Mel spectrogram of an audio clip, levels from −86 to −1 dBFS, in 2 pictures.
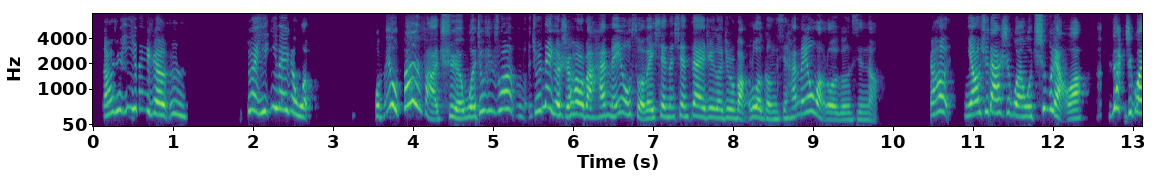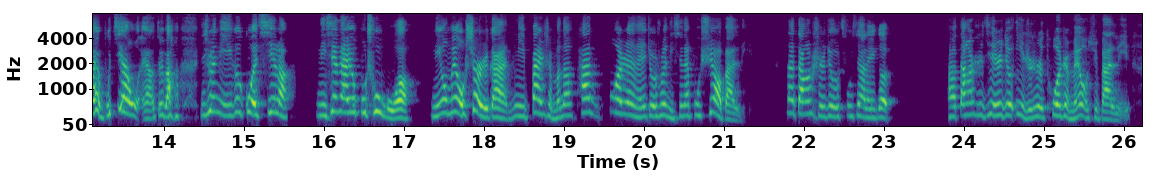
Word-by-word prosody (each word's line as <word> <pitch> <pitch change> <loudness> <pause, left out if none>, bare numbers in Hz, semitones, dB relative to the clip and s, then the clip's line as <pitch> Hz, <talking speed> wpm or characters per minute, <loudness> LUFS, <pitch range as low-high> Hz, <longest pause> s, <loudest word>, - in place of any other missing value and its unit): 然 285 - +1
后 350 - -2
就 420 - +1
意 435 - -8 0.2
味 400 - -1
着 320 -4 +6
嗯， 310 -5 -6 0.7
对， 425 0 -1
意 - - -4 0.3
味 435 - 0
着 370 - 0
我 270 -3 0 0.7
我 285 - +1
没 280 - -12
有 285 - +6
办 - - +4 0.2
法 - - 0
去。 255 -6 -1
我 250 +5 +1
就 400 +10 -3
是 425 - -6
说， 440 +3 -2 0.4
就 390 - -5 0.2
那 - - -4
个 295 - +8
时 265 -2 +1
候 330 - +4
儿 300 - +5
吧 260 - +4
还 265 +3 +1
没 280 -1 -3
有 330 -4 -2
所 300 -1 +2
谓 220 -5 +1
现 260 +4 -2
在 260 - -5
现 275 0 -3
在 275 -3 +2
这 245 0 -2
个 230 -1 -2
就 235 - -2
是 - - 0
网 220 - 0
络 255 -1 +2
更 200 -3 -4
新， 220 +2 -10
还 255 +3 -4
没 340 - -2
有 405 +1 +1
网 - - +1
络 185 -1 +1
更 180 +1 -7
新 185 -1 -12
呢。 180 - -10 0.6
然 320 +3 -2
后 405 - +5 0.2
你 285 -1 -7
要 335 +3 +5
去 395 +1 -4
大 365 -3 +5
使 365 0 -7
馆， 290 -6 +2
我 270 - +1
去 270 - -3
不 460 - +1
了 - - +4
啊， 215 +2 +4 0.4
大 - - +5
使 375 - -1
馆 370 -3 +7
也 - - +3
不 - - -5
见 375 -9 +4
我 - - -3
呀， 210 0 -4
对 300 +6 -6
吧。 260 +1 +2 0.2
你 300 - -11
说 405 +3 0
你 325 -7 -7
一 - - -8
个 375 +2 -6
过 340 -4 +7
期 310 +5 -6
了， 290 -8 +2 0.3
你 290 -1 -7
现 400 +6 -1
在 380 -1 +4
又 375 - -1
不 370 0 -5
出 395 0 +1
国， 225 -2 +4 0.2
你 265 +2 -6
又 360 +3 0
没 375 +2 -3
有 305 -5 +6
事 435 - -2
儿 485 - +6
干， 235 - +1
你 275 -1 -5
办 340 +7 +2
什 290 - -8
么 230 - -5
呢？ 290 +2 -4
它 370 +1 +4 0.2
默 380 -3 +1
认 315 -3 -1
为 250 +1 -5
就 275 0 -3
是 270 - -2
说 300 +1 -2
你 235 -6 -9
现 275 +6 -9
在 285 - -2
不 295 0 -10
需 330 - -10
要 - - +5
办 - - -3
理， - - -32 0.5
那 355 -1 -3
当 335 -1 +1
时 275 -4 -6
就 270 -2 -3
出 275 +2 -14
现 280 -2 -4
了 235 - -6
一 235 - -9
个 245 +7 +2 0.7
然 260 +1 -2
后 - - -3
当 310 +2 -1
时 300 -2 -12
其 310 - -11
实 295 +1 +1
就 295 0 +1
一 290 -2 -9
直 225 - -5
是 260 +1 -1
拖 295 +3 +1
着 285 - -1
没 215 - -3
有 290 -5 -1
去 230 - -13
办 195 -4 0
理。 - - -18
290 Hz, 330 characters per minute, -23 LUFS, 255-360 Hz, 0.7 s, 个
